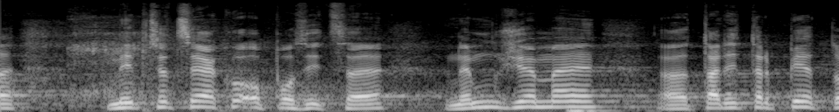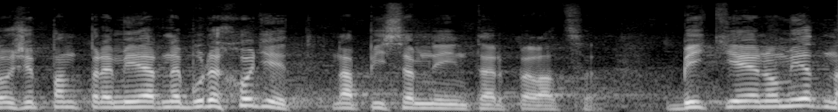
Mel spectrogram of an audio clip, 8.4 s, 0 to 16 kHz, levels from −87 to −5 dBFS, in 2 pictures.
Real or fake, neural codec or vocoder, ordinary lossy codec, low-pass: real; none; MP3, 96 kbps; 14.4 kHz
